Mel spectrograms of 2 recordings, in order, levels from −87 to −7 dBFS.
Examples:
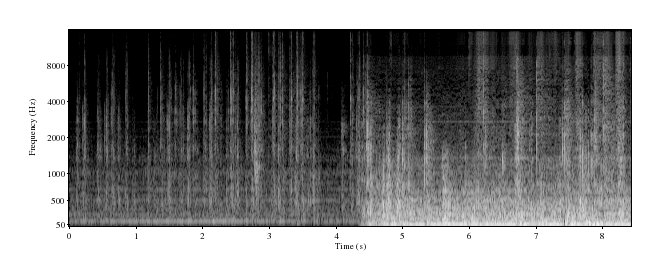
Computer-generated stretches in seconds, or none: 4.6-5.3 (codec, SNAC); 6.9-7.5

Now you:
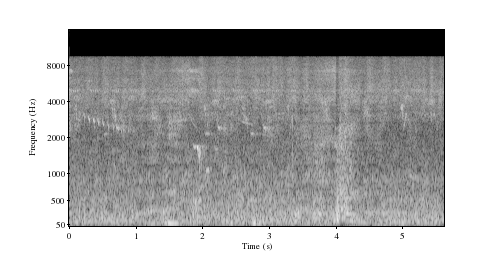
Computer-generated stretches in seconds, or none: 1.0-1.8 (codec, SNAC); 3.4-4.7

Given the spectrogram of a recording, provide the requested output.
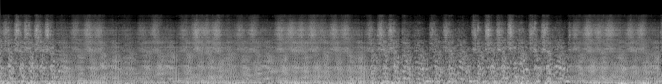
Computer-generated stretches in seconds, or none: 0.6-3.7 (vocoder, WaveNeXt); 5.7-6.6

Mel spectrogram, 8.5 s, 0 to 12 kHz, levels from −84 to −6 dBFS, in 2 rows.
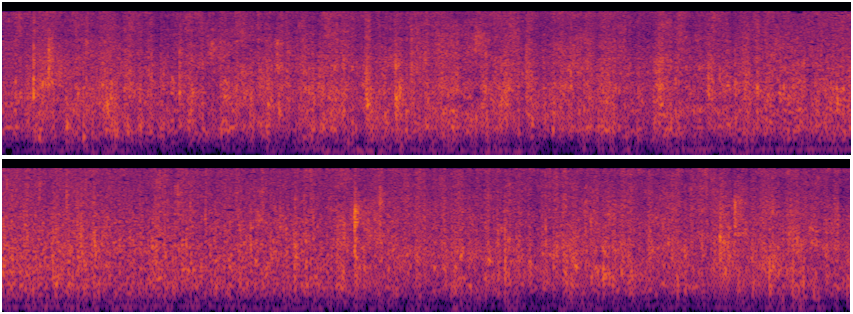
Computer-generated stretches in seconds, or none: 0.0-3.8 (codec, HILCodec); 5.9-8.5

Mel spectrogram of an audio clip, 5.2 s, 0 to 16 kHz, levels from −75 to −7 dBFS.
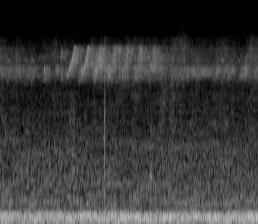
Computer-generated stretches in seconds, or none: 0.0-0.7 (codec, SNAC); 1.8-5.2

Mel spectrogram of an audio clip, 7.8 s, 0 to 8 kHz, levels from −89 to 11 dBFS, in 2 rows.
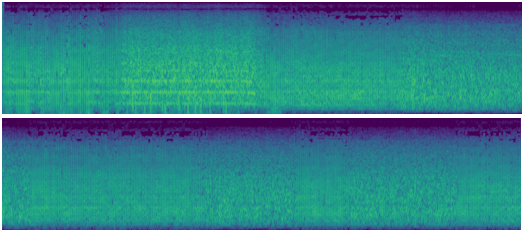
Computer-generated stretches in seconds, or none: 0.0-0.9 (vocoder, WaveNeXt); 1.9-3.0; 4.1-5.4; 6.1-6.5; 7.3-7.8

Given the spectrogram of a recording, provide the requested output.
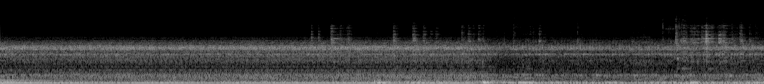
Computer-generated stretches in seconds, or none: none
